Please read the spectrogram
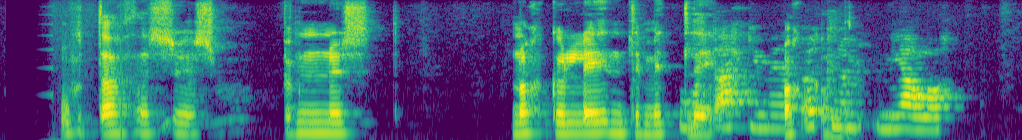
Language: Icelandic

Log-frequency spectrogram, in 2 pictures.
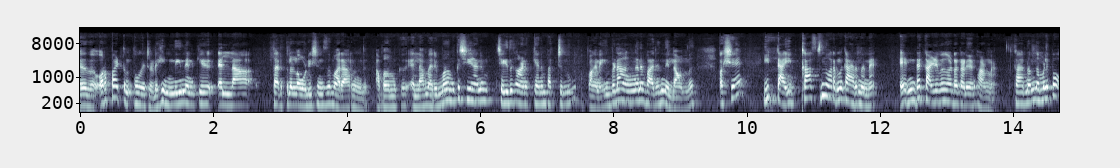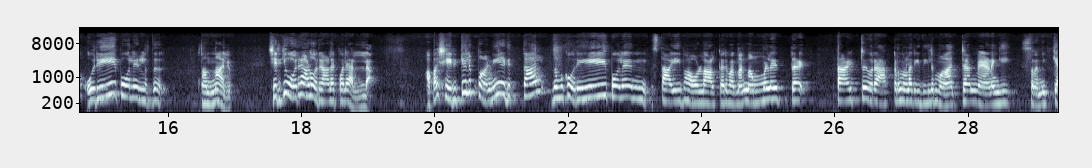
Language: Malayalam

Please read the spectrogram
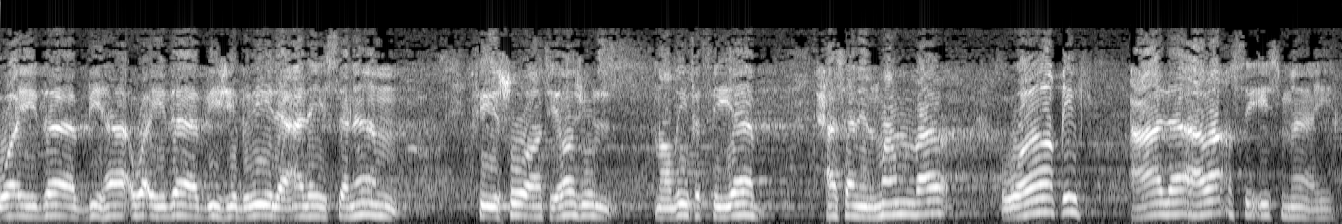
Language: Arabic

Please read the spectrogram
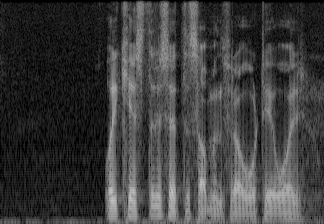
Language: Norwegian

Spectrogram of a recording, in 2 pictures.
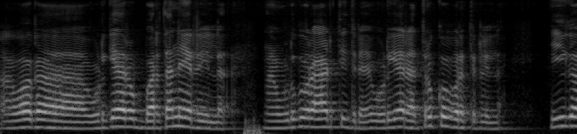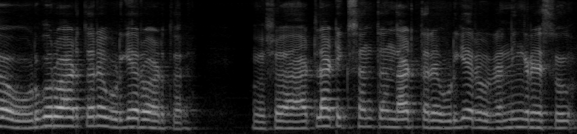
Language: Kannada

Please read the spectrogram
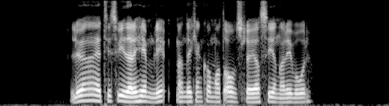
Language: Swedish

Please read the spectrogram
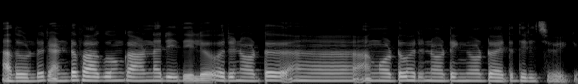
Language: Malayalam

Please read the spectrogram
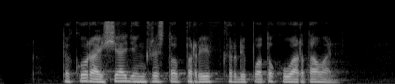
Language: Sundanese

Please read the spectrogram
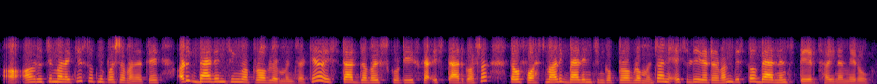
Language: Nepali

